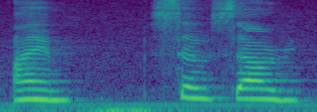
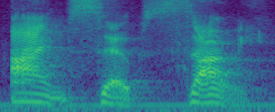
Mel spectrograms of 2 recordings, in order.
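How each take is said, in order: First: Timid little apology, voice dropping; soft, shrinking sorry; meek apology. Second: A grudging sorry to the boss, lower and flat; mock deadpan sorry. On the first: Acted. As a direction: apologize sheepishly to the boss. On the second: Shown as a demonstration. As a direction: parody the limp apology flatly. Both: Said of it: "No, not "I'm so sorry".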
